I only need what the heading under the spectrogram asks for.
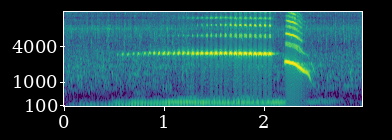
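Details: Female common iora giving a long, slowly swelling, fluttering high whistle, then an abrupt loud note falling in pitch, over a low rumbling hum.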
